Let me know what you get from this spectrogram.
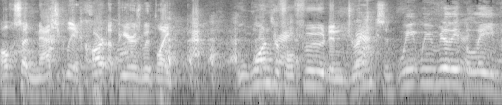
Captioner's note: all laugh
